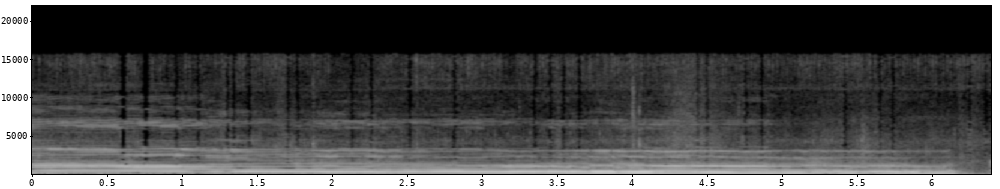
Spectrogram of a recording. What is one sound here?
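A young woman holds a long sung vowel that slowly slides down in pitch, close by.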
